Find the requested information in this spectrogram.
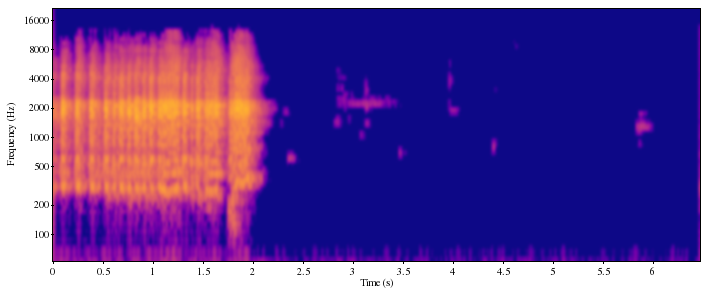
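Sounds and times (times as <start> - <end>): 
mallard quacking: 0.0 - 2.2.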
